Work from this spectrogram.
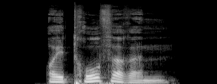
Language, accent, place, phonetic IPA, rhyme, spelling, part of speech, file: German, Germany, Berlin, [ɔɪ̯ˈtʁoːfəʁəm], -oːfəʁəm, eutropherem, adjective, De-eutropherem.ogg
- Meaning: strong dative masculine/neuter singular comparative degree of eutroph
